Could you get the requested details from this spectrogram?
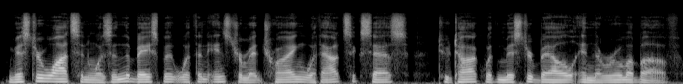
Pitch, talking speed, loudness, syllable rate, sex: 110 Hz, 185 wpm, -19 LUFS, 4.7 syllables/s, male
